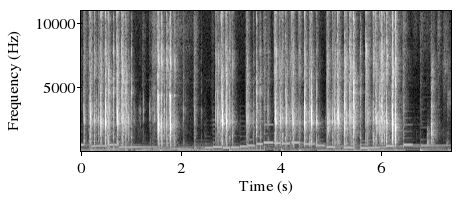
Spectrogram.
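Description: Fast, steady typing on a computer keyboard, with dense bursts of close, crisp key clicks and short pauses between runs, heard alone.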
